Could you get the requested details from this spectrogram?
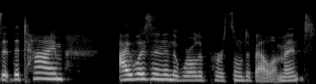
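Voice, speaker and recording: A woman with a fairly high pitch is recorded with a dry, close sound and no echo. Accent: American. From US South. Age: 40s. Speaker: life coach, former nurse. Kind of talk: interview.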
